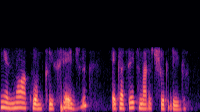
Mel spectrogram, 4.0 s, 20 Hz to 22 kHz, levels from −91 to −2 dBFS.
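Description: Tandem speech coding runs the whole way: the speech was squeezed through a low-rate coder like G.729A twice, so it's rough, warbly and muffled, with nothing above 3.7 kHz.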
